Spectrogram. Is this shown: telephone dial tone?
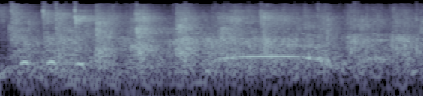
no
